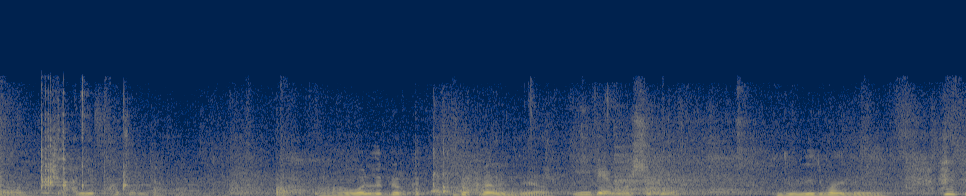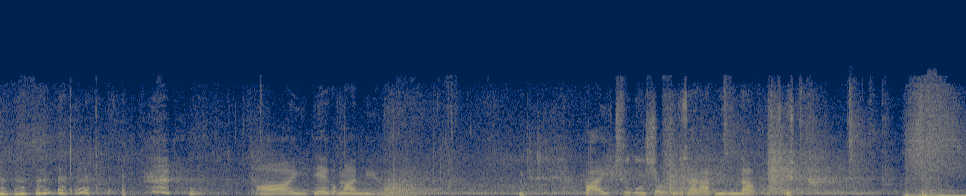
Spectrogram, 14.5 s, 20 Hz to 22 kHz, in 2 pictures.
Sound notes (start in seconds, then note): 7.0 laughs; 7.0 laughs hard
